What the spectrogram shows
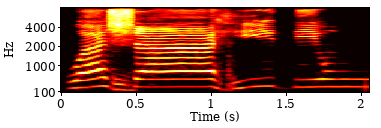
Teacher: Dialirkan lagi ke hidung, ditahan gunahnya lebih lama lagi.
